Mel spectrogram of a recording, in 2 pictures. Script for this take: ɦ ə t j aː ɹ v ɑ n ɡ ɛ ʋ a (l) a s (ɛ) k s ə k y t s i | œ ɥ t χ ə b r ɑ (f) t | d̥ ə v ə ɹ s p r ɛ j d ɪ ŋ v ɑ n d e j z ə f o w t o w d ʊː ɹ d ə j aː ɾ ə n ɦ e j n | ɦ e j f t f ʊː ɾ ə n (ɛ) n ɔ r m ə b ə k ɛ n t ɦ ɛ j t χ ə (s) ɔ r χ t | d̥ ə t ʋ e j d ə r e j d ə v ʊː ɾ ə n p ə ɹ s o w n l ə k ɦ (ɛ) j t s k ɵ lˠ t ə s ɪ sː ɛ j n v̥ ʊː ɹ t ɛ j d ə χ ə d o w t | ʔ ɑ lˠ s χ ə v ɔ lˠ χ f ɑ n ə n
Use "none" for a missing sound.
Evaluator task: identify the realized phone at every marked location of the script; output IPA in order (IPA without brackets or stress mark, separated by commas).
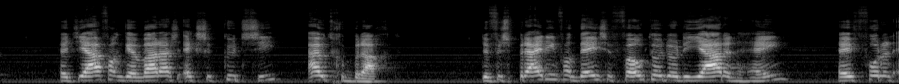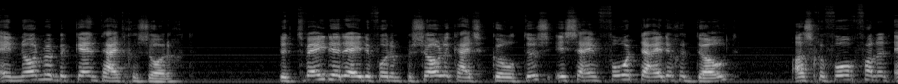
ɾ, ɛ, χ, e, z, ɛ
